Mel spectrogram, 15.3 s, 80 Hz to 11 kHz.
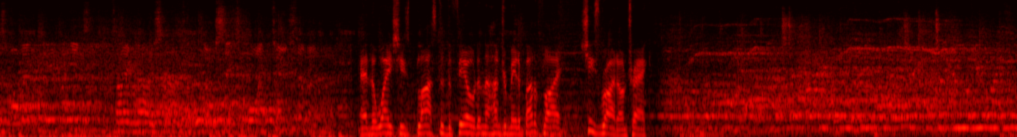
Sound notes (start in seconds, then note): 11.8 MC on loudspeaker; 14.0 cheering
